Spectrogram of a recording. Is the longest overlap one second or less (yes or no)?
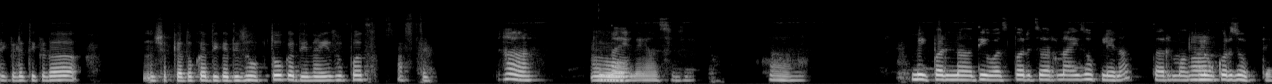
yes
